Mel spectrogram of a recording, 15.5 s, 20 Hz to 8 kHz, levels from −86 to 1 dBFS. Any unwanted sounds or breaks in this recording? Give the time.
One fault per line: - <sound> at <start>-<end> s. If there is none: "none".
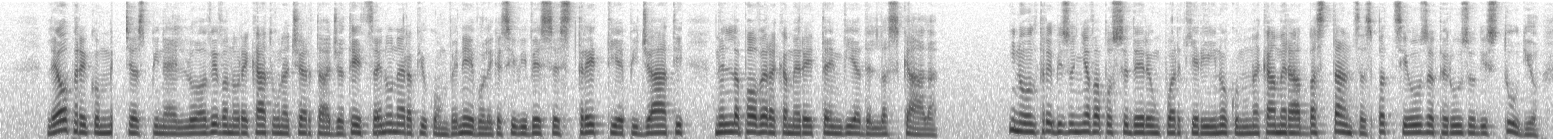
- dropout at 1.1-1.3 s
